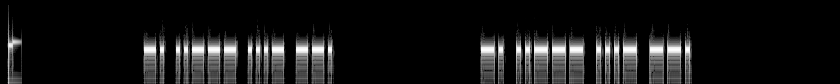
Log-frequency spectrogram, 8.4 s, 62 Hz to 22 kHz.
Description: Morse code, heard as a keyed tone, about 29 wpm, 690 Hz. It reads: N2VG N2VG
